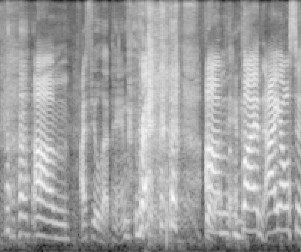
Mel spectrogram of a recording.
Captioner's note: chuckles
